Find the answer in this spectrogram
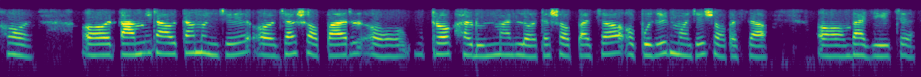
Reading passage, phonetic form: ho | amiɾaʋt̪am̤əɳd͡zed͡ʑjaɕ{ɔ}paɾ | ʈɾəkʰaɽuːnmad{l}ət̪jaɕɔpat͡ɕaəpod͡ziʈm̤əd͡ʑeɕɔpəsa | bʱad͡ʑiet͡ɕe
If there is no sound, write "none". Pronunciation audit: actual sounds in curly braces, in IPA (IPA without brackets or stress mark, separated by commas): ɔ, l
